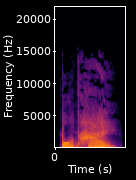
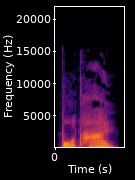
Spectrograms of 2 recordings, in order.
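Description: No difference in how they are said.

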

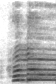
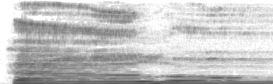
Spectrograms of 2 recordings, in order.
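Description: First: Hello is said in a very high voice. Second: Hello is said in a very low voice.

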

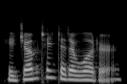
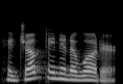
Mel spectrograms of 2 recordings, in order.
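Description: First: The word into is reduced to a weak form. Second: The t in into is dropped, like inna. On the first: "약형이죠" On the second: "이내 합니다"

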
